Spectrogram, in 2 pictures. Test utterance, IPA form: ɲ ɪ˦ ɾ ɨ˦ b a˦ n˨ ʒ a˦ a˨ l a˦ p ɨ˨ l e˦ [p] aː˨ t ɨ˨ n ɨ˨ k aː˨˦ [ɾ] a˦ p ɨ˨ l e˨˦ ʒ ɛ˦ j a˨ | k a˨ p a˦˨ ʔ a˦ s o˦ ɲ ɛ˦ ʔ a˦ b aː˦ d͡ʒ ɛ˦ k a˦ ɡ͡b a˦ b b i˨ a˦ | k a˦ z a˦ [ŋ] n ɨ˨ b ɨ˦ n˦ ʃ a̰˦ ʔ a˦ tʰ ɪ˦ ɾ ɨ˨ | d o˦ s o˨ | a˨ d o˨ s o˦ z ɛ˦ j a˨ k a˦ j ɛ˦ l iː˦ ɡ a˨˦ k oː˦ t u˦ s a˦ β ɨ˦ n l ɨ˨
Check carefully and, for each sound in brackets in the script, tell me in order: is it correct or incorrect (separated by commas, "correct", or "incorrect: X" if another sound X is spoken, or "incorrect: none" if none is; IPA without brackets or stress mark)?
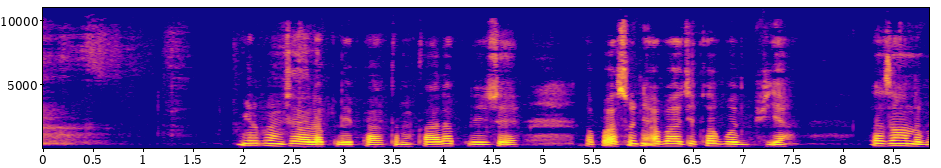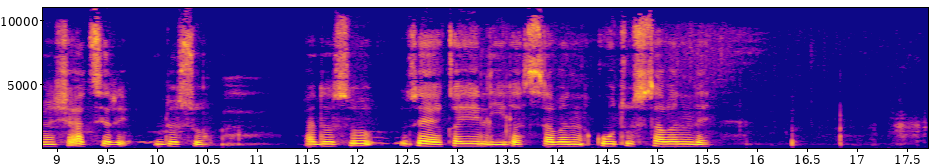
correct, incorrect: l, correct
